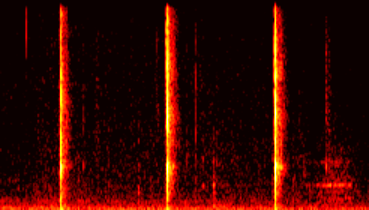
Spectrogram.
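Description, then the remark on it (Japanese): Three crisp finger snaps at an even, steady pace, each a sharp bright click with nothing else in between, keeping time, with a fourth snap just starting at the end. The snaps keep rhythm for an improvised jazz-style saxophone arrangement. “じゃあ僕が指パッチンで指パッチンっていうのかはい、はい、えー、リズムを取りたいと思いますじゃあいきますよ”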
